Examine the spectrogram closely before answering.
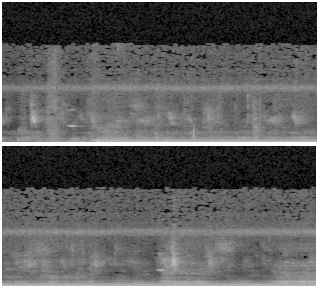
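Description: Pelung rooster crowing: one long, low, steady crow that starts about a second in and holds for about five seconds.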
